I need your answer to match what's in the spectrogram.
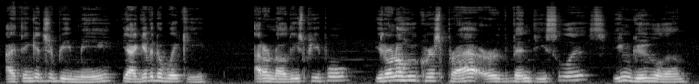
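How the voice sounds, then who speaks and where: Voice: medium pitch, moderate pace, a little mellow. A game streamer giving casual livestream commentary in a joking, slangy way.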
